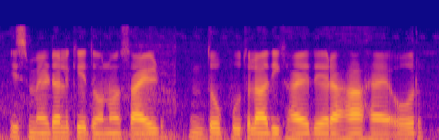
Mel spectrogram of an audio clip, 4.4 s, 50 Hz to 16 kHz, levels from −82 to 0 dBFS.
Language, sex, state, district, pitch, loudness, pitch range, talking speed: Hindi, male, Jharkhand, Deoghar, 125 Hz, -18 LUFS, 120-130 Hz, 165 wpm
